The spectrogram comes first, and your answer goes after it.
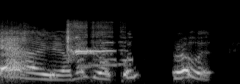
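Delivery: mock loud yelling, high and swooping. Retelling answering a man's encouragement during a run, retelling a yell. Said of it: "I'm literally yelling at it".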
